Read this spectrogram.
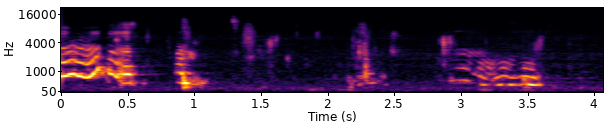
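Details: Vizsla x Labrador puppies two days old, from a Vizsla mother and Labrador father, uttering brief squeaky whines and wavering cries, a few soft squeaks between, low-level background hiss.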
